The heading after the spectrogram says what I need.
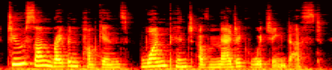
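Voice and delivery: usual speaking voice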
